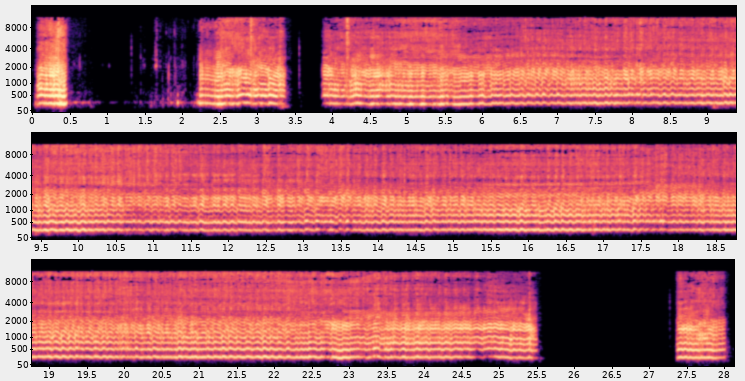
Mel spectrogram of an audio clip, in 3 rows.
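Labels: A fly or bee is rapidly flying inside with occasional pauses. 0:00.0 - 0:28.1

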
